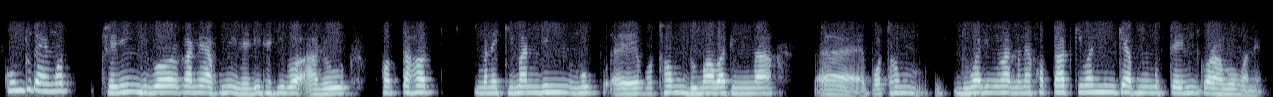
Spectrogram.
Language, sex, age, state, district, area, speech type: Assamese, male, 30-45, Assam, Udalguri, rural, conversation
